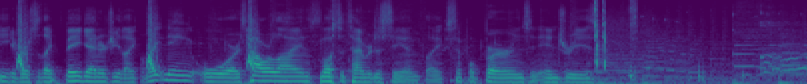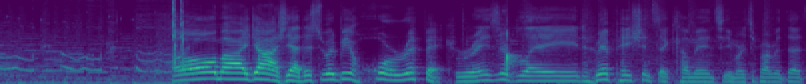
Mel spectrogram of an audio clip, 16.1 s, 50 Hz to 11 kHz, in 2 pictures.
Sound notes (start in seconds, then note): 5.9 mouse clicking; 7.4 Sniffles wincing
